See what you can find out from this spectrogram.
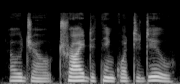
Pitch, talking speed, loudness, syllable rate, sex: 155 Hz, 235 wpm, -17 LUFS, 5.3 syllables/s, female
